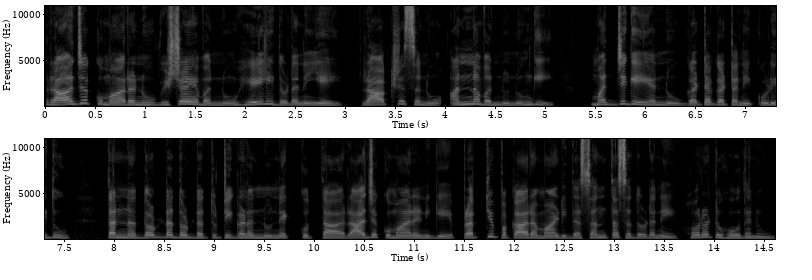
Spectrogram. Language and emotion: Kannada, neutral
